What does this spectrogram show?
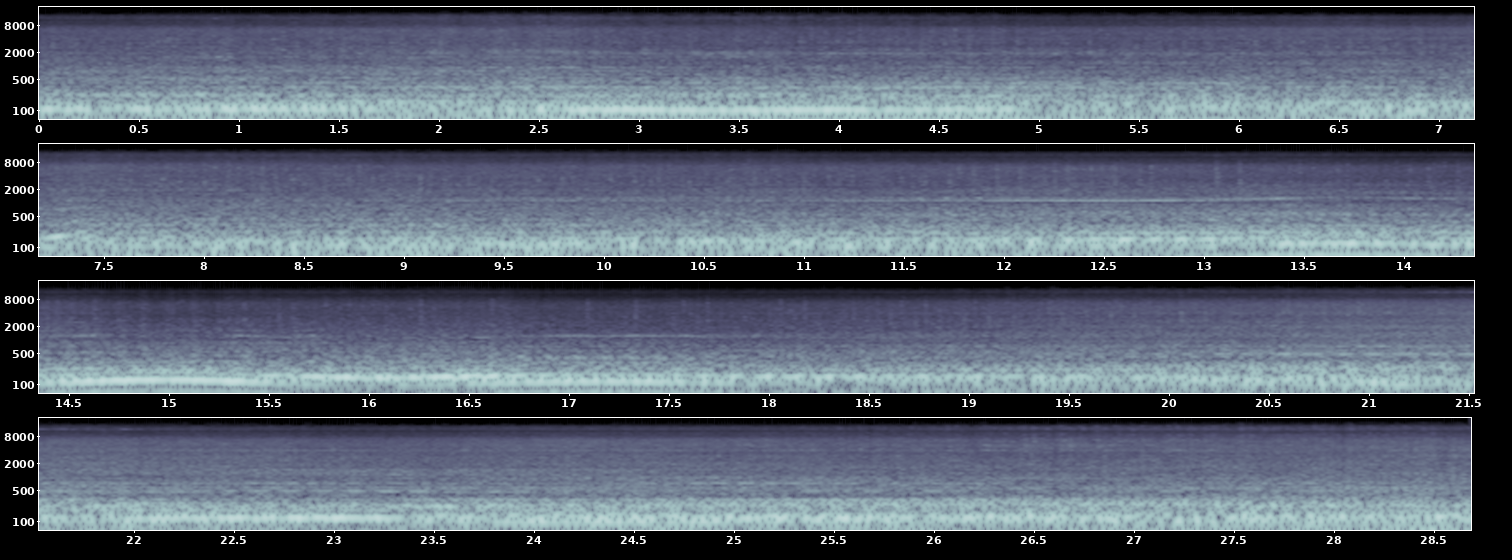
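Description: Engines of classic and custom cars driving slowly past one after another: a steady low rumble, with an engine's pitch rising and falling about halfway through.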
